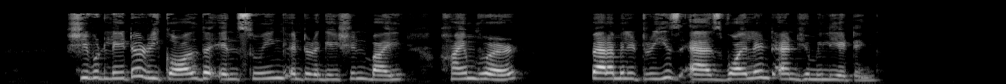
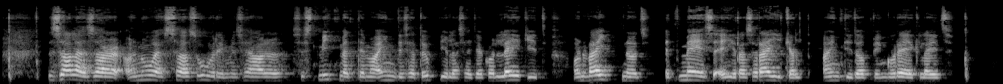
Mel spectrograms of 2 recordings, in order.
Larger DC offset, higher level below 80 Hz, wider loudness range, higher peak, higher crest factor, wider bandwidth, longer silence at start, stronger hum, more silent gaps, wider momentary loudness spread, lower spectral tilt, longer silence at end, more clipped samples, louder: neither; about the same, -74 dBFS vs -76 dBFS; about the same, 4 LU vs 3 LU; about the same, 0 dBFS vs -2 dBFS; first, 24 dB vs 18 dB; second, 12 kHz vs 16.5 kHz; first, 0.7 s vs 0.05 s; neither; neither; first, 14 LU vs 10 LU; about the same, -1 dB/octave vs -1 dB/octave; first, 1.3 s vs 0.35 s; neither; second, -21 LUFS vs -18 LUFS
